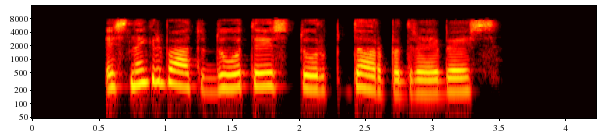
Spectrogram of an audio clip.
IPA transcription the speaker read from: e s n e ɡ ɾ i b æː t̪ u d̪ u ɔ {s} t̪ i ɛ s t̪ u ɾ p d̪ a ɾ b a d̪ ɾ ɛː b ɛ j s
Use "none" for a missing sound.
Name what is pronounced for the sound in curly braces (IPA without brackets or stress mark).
none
